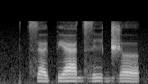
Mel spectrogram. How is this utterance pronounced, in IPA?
t͡sɛpʲæd͡zi d͡ʒə

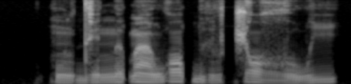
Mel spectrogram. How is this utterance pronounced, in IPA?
kʷũ˨lde˧ nə˧ɓã˧wɔ˦ ɓɨ˨˦lt͡ʃɔ˦˨ ɣo˨wi˦

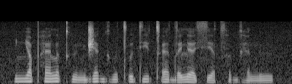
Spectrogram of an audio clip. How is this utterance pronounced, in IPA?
ʎa˥˨pʰɛ˦˥lə˨˩˦ kʰʉ˩ nd͡ʒɛ˥˨ɡʱɯ˨˩˦tʼɯ˧˩tʲʉ˦˥ tʼɛ˧˩dɛ˦˥lʲa˩ sʲa˨˩˦t͡sʰə˨˦ ɡʱɛ˩nʉ˧˩

